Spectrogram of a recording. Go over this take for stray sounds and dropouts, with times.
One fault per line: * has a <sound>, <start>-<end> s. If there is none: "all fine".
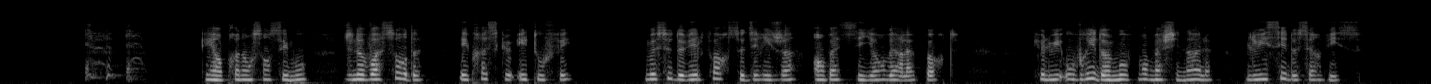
* has a cough, 0.8-1.5 s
